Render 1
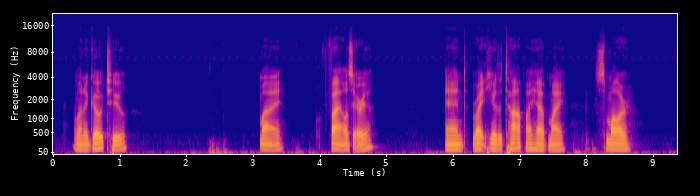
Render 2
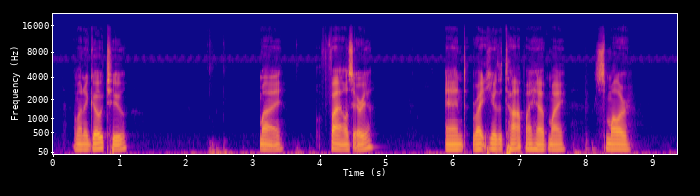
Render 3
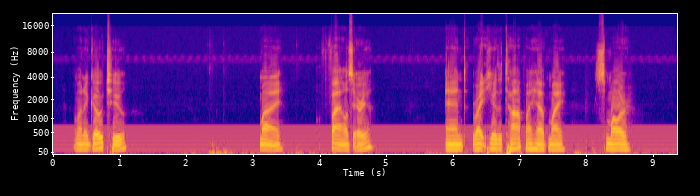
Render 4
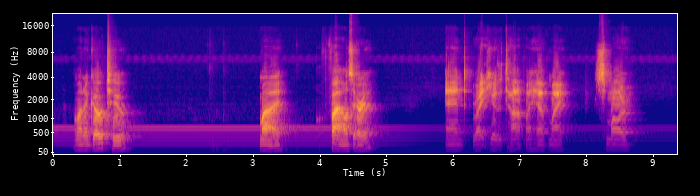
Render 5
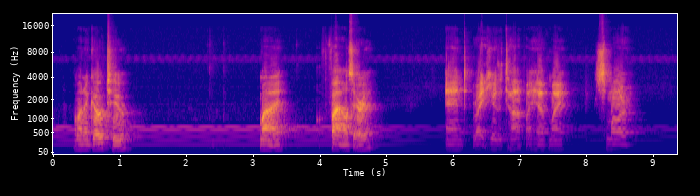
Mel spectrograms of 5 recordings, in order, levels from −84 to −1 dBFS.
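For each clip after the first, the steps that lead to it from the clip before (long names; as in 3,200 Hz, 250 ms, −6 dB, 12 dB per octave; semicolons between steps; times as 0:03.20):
drawn EQ curve 180 Hz 0 dB, 740 Hz −3 dB, 6,200 Hz +8 dB
automatic gain control gain up to 4 dB; soft clipping −13 dBFS, distortion −14 dB; hum with harmonics 100 Hz, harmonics 7, −45 dBFS −1 dB per octave; level +8 dB
feedback echo with a band-pass in the loop 81 ms, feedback 51%, band-pass 590 Hz, level −12.5 dB; reverb whose tail is shaped and stops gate 140 ms falling, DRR 9.5 dB; high-pass filter sweep 1,100 Hz → 2,500 Hz, 0:04.49–0:05.71; level −4.5 dB
flanger 1.4 Hz, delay 4.9 ms, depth 1.8 ms, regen −29%; level +1.5 dB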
